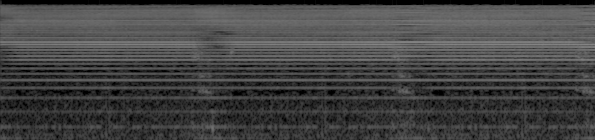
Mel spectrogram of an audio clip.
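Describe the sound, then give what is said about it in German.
Cold plasma wound therapy probe buzzing much like an electric razor: a steady, bright electrical drone with faint regular pulses about once a second. “Bei kleinen Wunden wird die kalte Gaswolke per Sonde aufgebracht. Das hört sich ein bisschen an wie ein Rasierapparat.”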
